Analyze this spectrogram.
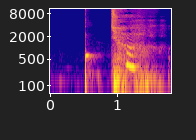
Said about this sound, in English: We're going to let Ryan do the cork pop.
